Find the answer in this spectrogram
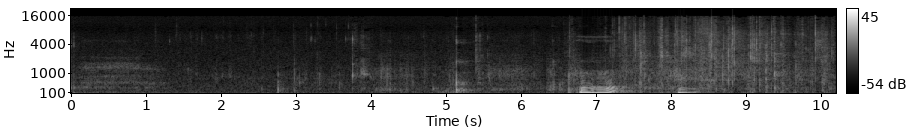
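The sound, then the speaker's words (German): Chewing a chocolate cookie: irregular crunchy bites and soft mastication, with a louder burst of crunching toward the end. “Da ist sogar Schokolade drin. Genau das brauche ich jetzt am Morgen.”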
